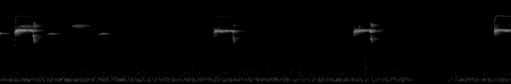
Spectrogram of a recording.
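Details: Great grey shrike (Lanius excubitor) at Stjørdal, Trondheim Airport, Norway, on 3 April 2019, singing short, high, chirping phrases about every one and a half seconds, with softer notes between and a low hum beneath.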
